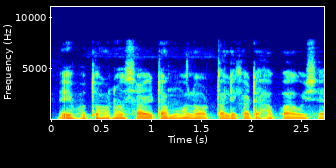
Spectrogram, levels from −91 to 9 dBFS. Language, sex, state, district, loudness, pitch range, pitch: Assamese, male, Assam, Kamrup Metropolitan, -18 LUFS, 105-115 Hz, 110 Hz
